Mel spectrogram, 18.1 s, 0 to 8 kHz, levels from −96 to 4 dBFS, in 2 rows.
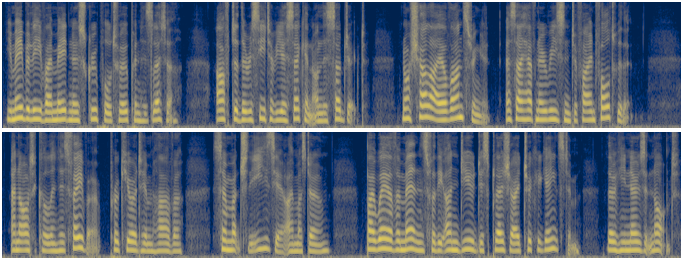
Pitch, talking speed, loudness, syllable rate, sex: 200 Hz, 225 wpm, -17 LUFS, 6.3 syllables/s, female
